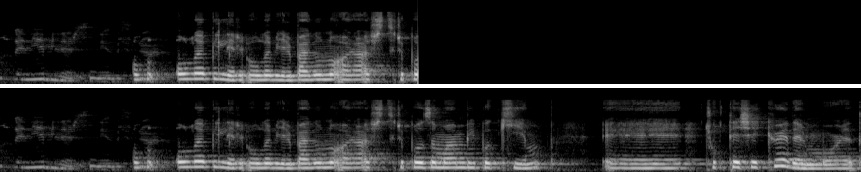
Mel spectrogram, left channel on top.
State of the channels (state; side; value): drops out; left; at 4.2 s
